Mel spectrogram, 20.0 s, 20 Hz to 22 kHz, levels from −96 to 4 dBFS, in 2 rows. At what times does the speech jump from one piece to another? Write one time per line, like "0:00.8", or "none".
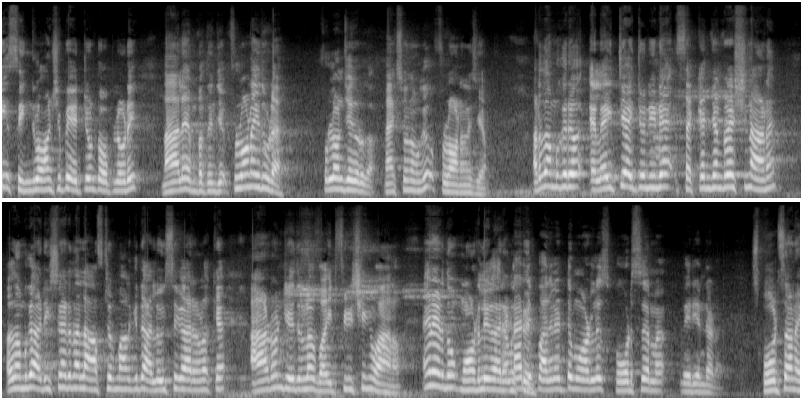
none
